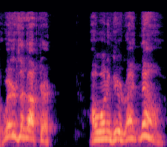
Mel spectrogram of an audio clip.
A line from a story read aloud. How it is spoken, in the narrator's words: yelling at the top of his voice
